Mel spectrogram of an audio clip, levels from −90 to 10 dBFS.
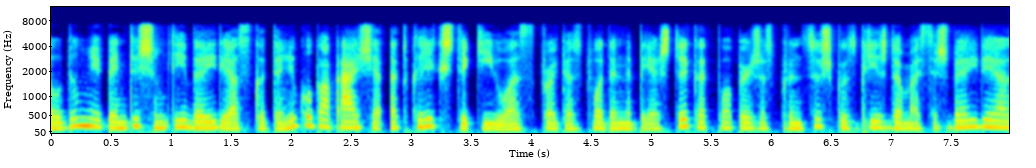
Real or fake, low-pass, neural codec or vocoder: fake; 7.2 kHz; codec, 16 kHz, 0.5 kbps, FunCodec, trained on Chinese and English, 25 frames a second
